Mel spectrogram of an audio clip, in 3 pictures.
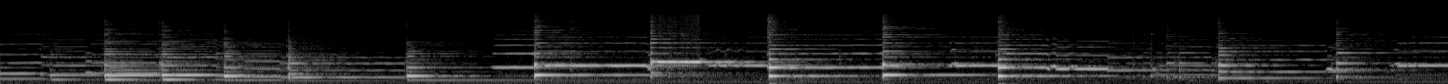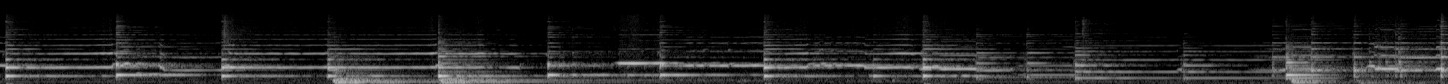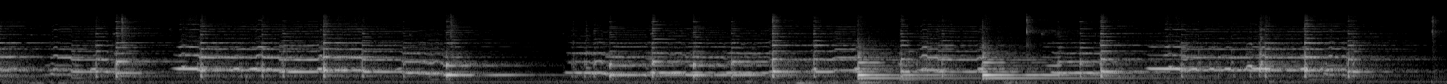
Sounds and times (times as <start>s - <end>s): Traditional music: 0.0s - 43.3s.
